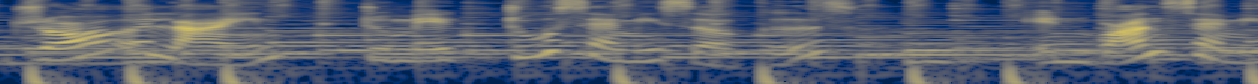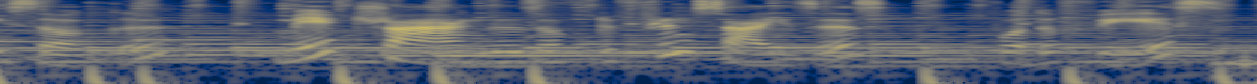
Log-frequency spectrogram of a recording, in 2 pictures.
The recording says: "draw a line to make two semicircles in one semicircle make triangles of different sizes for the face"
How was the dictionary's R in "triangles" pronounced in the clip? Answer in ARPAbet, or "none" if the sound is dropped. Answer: R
